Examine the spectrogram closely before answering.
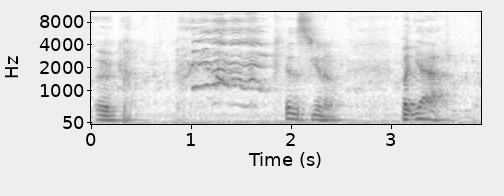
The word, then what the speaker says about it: euchre: It's euchre.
